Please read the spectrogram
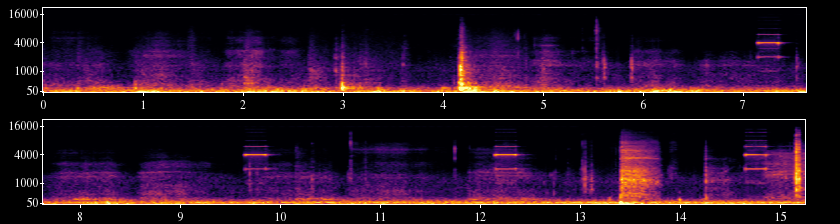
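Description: Radio transmitter giving a short electronic beep about every two and a half seconds, starting about seven seconds in: its warning that it has lost contact with the helicopter. Low handling noise runs underneath, with a sharp knock about four seconds in.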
